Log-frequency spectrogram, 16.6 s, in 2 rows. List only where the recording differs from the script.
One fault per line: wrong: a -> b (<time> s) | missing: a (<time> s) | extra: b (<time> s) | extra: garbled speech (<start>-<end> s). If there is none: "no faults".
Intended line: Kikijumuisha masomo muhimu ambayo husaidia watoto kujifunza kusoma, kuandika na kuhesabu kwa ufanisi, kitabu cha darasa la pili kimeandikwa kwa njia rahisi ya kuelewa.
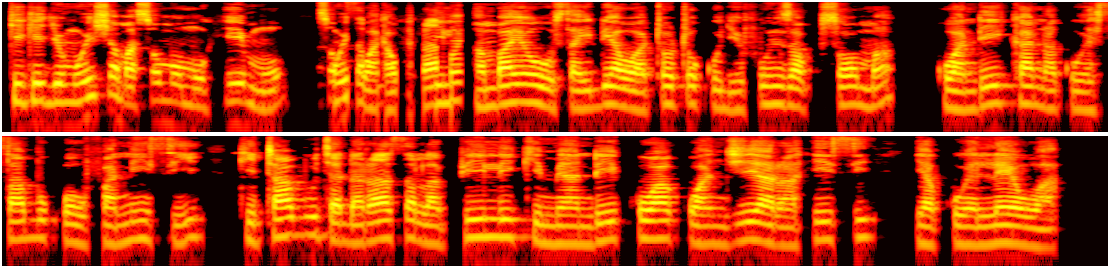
extra: garbled speech (2.4-3.5 s)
